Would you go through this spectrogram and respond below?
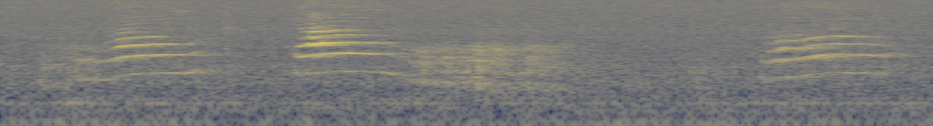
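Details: Somali cat calling out from hunger, wanting into the living room, with three drawn-out meows about two seconds apart, the middle one loudest, each steady and harmonic over a faint background hum.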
